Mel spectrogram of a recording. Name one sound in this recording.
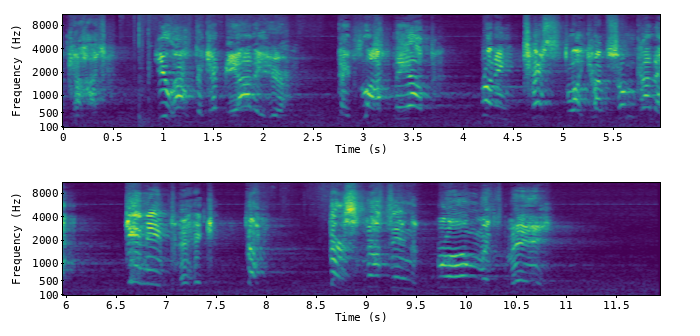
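An elderly man talks with animation, close by.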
